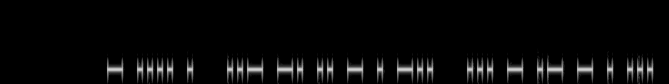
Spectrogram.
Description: Morse code, heard as a keyed tone, about 24 wpm, 700 Hz. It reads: THE UNITED STATES
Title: Speed-Racing - Sets of 4 Words 20wpm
